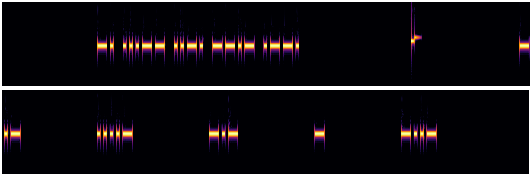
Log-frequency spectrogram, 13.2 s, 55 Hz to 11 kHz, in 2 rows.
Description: Morse code, heard as a keyed tone, about 30 wpm, spaced as for 13 wpm, 700 Hz. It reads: N3FQP K4KTX
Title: USA Call Signs - 5 Characters - 8x Character Spacing - 30wpm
